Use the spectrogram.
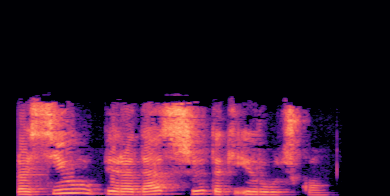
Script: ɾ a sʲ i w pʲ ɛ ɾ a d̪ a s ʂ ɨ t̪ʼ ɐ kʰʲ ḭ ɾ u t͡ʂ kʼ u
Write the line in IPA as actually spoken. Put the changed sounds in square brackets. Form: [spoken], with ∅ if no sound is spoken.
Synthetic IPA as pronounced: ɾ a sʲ i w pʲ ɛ ɾ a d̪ a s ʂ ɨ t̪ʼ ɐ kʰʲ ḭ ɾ u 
